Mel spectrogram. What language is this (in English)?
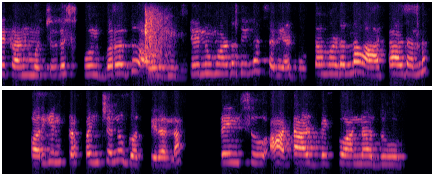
Kannada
